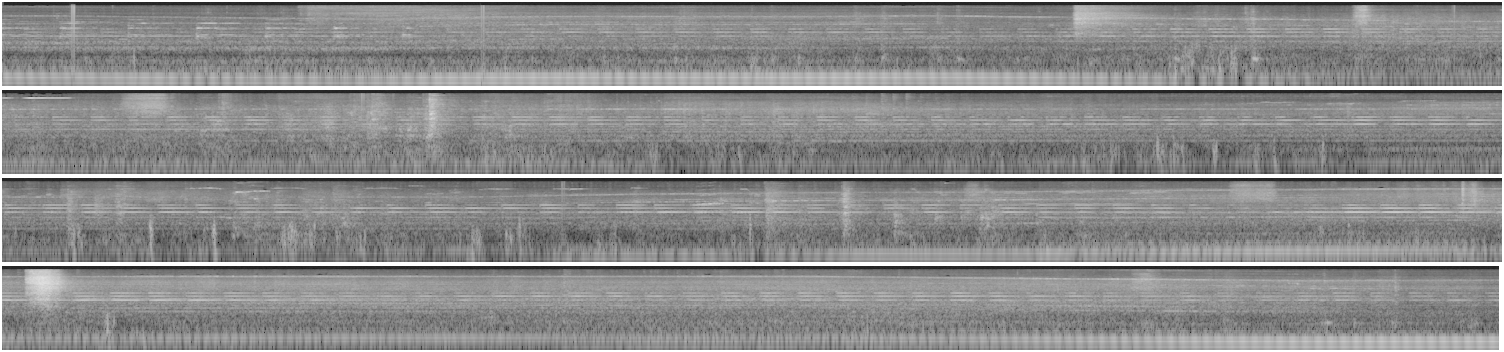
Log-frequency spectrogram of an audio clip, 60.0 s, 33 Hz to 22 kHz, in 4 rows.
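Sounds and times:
train wheels rumbling: 0.0s - 59.9s
rail clicks and knocks: 16.9s - 20.8s, 37.2s - 41.7s.

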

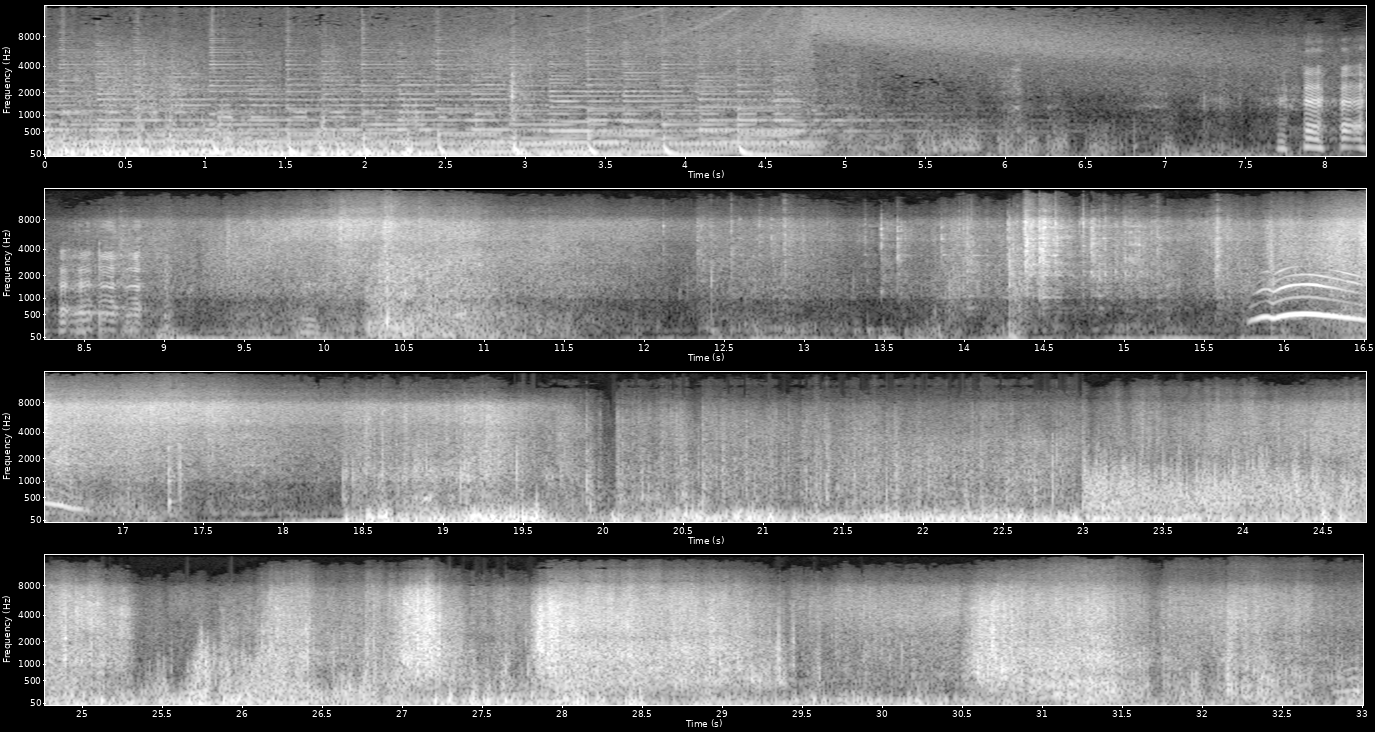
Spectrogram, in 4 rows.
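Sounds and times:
snowboard scraping packed snow: 4.8s - 13.8s, 15.4s - 33.0s
wind buffeting microphone: 18.4s - 33.0s.

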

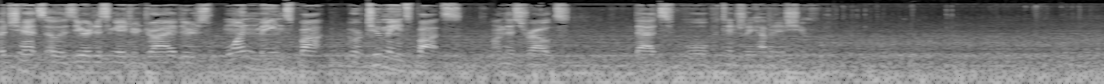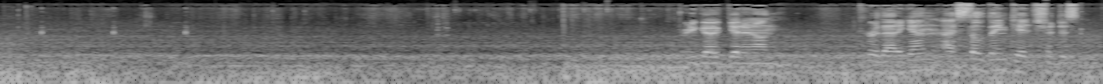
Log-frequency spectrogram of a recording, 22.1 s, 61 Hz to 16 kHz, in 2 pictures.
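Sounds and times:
road and tyre rumble in car cabin: 0.0s - 22.0s.

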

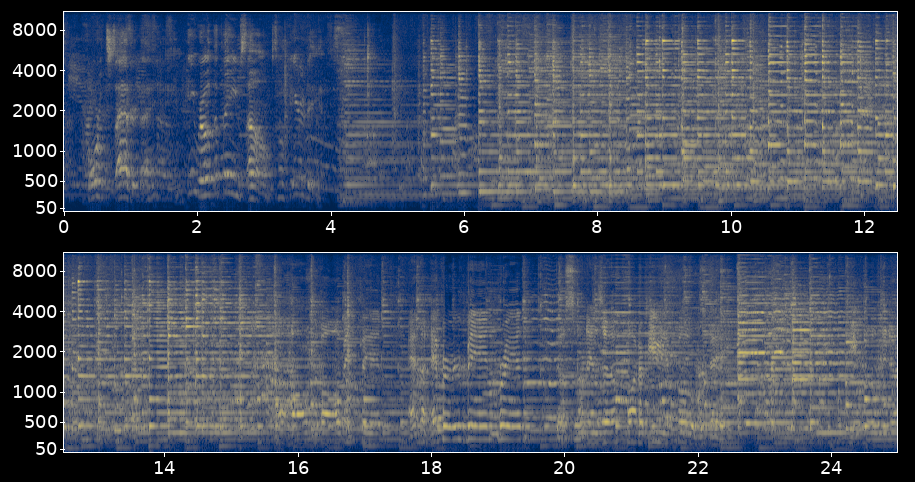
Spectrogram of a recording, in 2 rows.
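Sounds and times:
acoustic guitar: 3.0s - 25.0s
fiddle: 4.1s - 25.0s
mandolin: 4.1s - 25.0s
banjo: 4.2s - 25.0s
upright bass: 4.3s - 25.0s.

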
